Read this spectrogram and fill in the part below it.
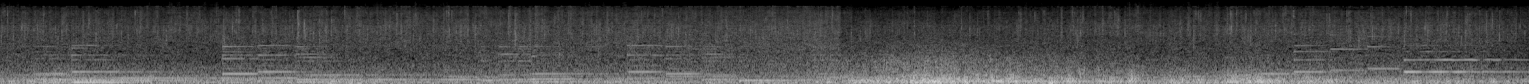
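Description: Rain pours hard during a cartoon thunderstorm, a loud continuous wash with a deep rumble of thunder rising midway, under a light melodic music bed.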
